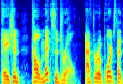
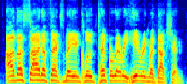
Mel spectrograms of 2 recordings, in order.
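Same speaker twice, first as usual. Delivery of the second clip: high-pitched yelling, every word shouted; 5 semitones higher, 3 dB louder than usual. Repeating a warning to someone who says he can't hear, yelling. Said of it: "why are you yelling".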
